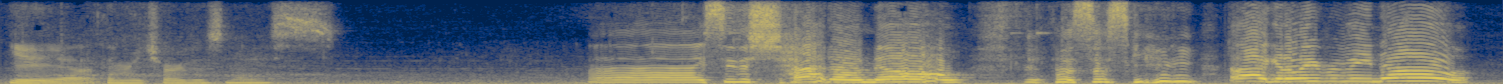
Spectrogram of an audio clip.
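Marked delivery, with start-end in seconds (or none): 2.9-7.4 high, loud scared cry; startled fright. Real, not acted. Gamer spooked by a shadow underwater. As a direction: shout at the looming shadow.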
